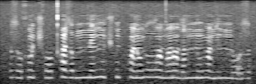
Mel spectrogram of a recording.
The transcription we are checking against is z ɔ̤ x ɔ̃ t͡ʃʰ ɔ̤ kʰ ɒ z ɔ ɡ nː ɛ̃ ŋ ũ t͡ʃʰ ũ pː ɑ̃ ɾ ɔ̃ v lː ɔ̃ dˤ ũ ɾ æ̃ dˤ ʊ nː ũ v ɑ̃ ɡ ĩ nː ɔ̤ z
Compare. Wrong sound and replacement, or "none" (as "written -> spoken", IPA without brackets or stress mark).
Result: ɒ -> ɑ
